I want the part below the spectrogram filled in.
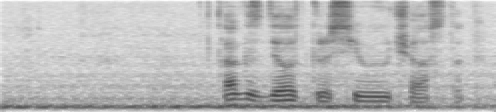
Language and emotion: Russian, neutral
